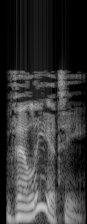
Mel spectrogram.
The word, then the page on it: velleity: British English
